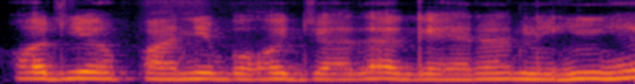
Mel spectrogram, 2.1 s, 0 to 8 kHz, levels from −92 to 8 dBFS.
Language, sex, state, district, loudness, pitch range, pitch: Hindi, male, Andhra Pradesh, Krishna, -26 LUFS, 195-215 Hz, 205 Hz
